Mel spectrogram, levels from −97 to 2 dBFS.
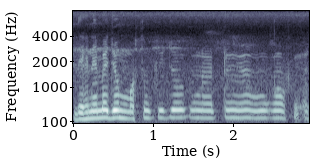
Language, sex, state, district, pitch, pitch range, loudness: Hindi, male, Chandigarh, Chandigarh, 195 Hz, 190-195 Hz, -17 LUFS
